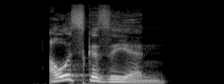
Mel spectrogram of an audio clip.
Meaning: past participle of aussehen
- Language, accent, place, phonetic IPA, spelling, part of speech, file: German, Germany, Berlin, [ˈaʊ̯sɡəˌz̥eːən], ausgesehen, verb, De-ausgesehen.ogg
